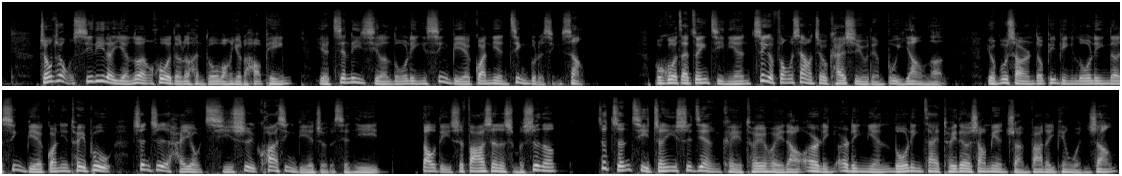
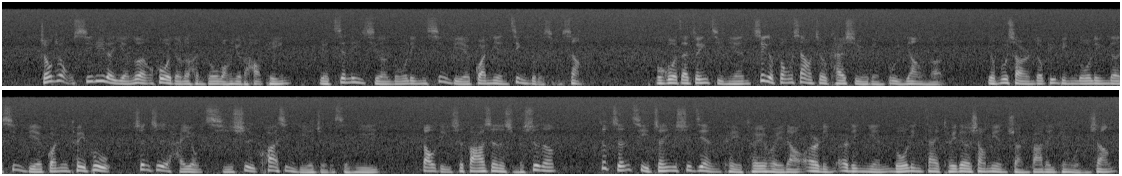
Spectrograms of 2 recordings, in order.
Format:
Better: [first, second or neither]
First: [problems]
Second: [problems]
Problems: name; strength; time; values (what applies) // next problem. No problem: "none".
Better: first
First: none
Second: hiss; loud; throughout; 4 dB below the speech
